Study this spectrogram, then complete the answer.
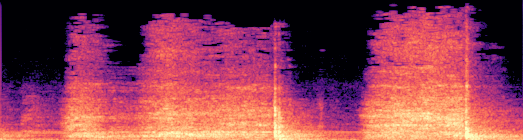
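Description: Slide of a homemade DIY metal lathe built mostly from on-hand materials being pushed back and forth: two smooth rasping scrapes, each ending in a sharp click, close and fairly quiet.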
